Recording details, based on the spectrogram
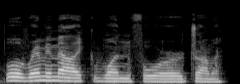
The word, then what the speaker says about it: Rami Malek: Rami Malek, yeah.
